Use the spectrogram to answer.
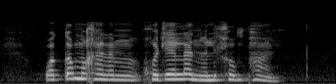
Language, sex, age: Northern Sotho, male, 22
